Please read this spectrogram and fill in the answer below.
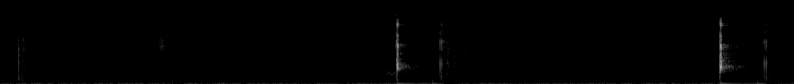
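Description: Sharp, brief hiccup sounds, some in quick pairs, about 19 a minute at an uneven rhythm; quiet background.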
